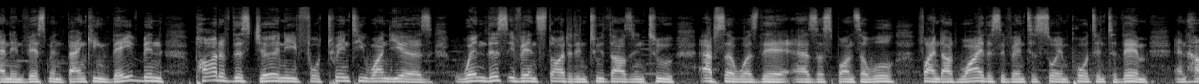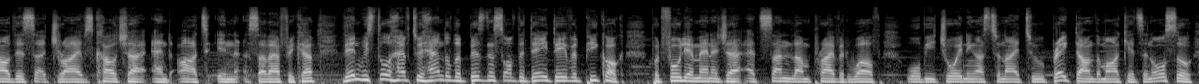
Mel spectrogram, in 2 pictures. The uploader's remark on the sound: special broadcast of the Absa Champagne in Africa Festival 2023 from a Summer Place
